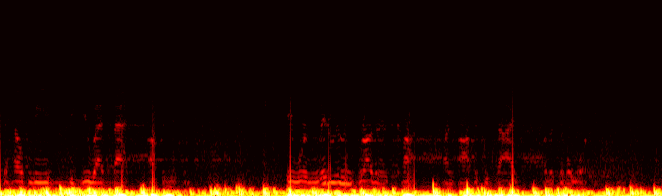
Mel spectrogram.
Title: Male's Fast Heartbeat Picked Up By Mic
